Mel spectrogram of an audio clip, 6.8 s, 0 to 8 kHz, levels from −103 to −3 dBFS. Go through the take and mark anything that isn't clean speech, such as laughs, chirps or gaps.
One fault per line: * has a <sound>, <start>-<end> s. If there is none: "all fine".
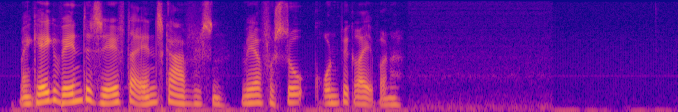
all fine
